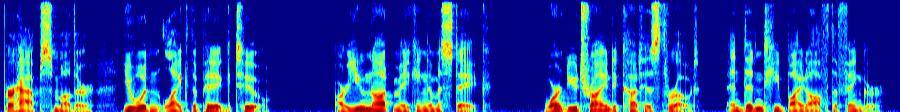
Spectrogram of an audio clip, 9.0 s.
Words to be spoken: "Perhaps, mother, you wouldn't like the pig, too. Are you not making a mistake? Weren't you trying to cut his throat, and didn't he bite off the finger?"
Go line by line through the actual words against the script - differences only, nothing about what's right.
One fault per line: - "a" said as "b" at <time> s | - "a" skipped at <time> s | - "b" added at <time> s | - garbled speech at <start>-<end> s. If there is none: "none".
none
